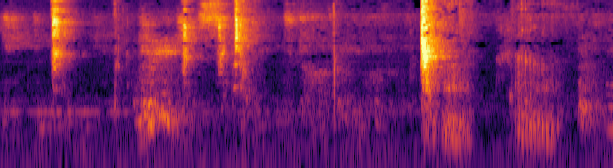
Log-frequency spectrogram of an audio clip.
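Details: French bulldog puppy giving short, sharp barks and brief whining yelps in scattered bursts, with human voices talking around it in a quiet indoor setting.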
